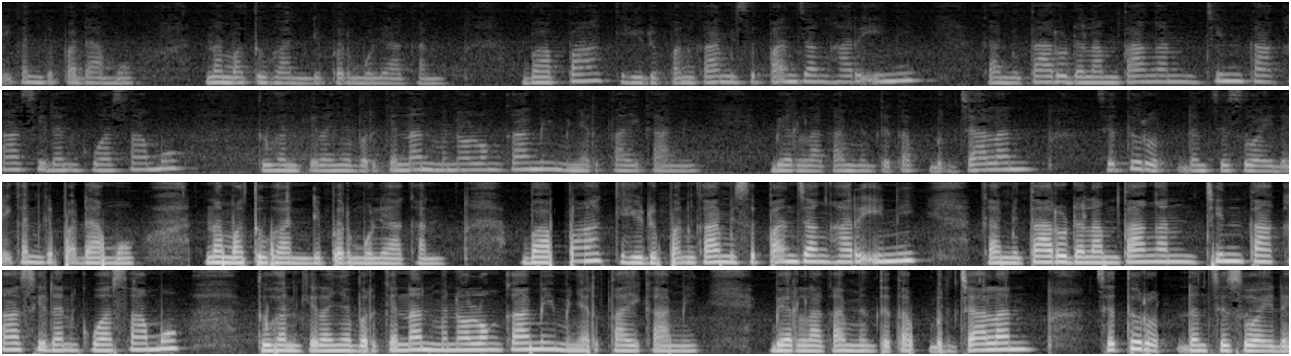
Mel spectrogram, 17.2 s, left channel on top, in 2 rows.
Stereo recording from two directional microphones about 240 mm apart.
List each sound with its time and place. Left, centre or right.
0.0 s speech: right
